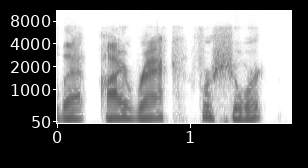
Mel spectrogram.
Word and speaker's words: IRAC: We just call that IRAC for short. It has nothing to do with a country that sounds about the same the way it's pronounced, but Insecticide Resistance Action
